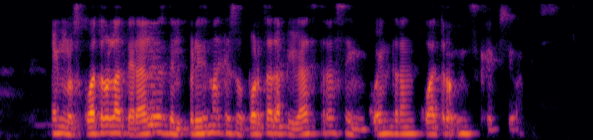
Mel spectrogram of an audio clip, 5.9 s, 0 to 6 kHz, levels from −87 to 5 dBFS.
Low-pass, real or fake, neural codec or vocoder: 5.4 kHz; fake; autoencoder, 48 kHz, 32 numbers a frame, DAC-VAE, trained on Japanese speech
